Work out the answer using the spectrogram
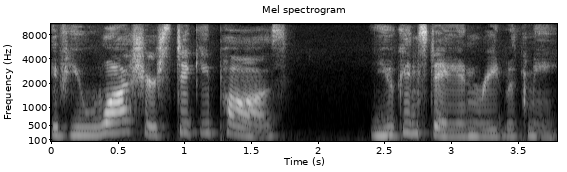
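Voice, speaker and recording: A woman's put-on character voice, gruff and rumbling, fairly high in pitch, at a moderate pace. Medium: read story. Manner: gruff, grumbling.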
